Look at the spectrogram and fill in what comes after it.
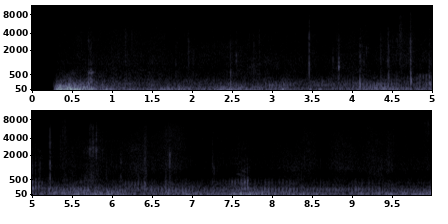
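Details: Pregnant black cat lying belly-up, letting her big belly be touched and rubbed; a continuous low rumbling purr fills the recording, overlaid with rustling and soft clicking from the hand stroking her fur.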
